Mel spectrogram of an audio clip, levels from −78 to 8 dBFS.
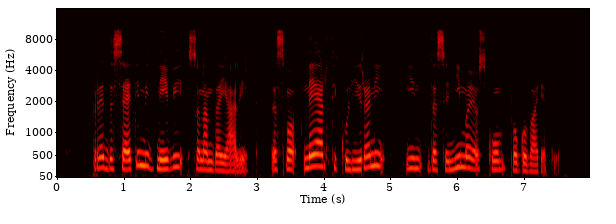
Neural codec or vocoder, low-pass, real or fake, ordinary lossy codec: none; 9.9 kHz; real; MP3, 96 kbps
